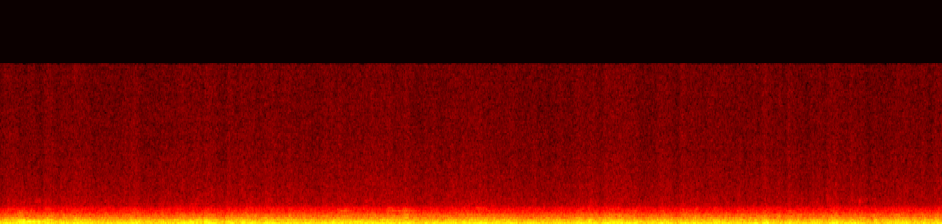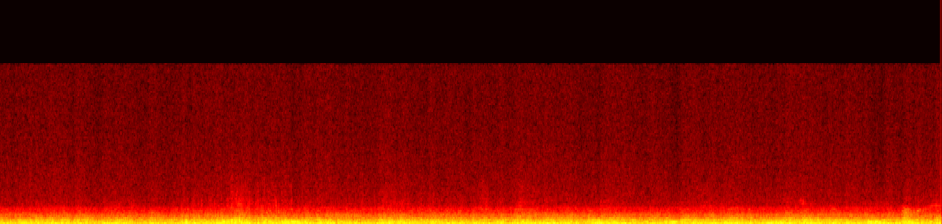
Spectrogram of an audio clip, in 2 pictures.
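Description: An electric train rumbles along the tracks with a low, steady drone.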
